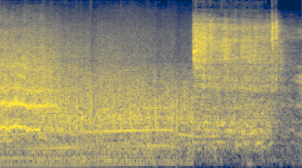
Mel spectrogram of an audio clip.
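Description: Miniature model car driving and skidding, a close loud whining motor with a sliding tire scrape, ending in a sharp high hiss and brief screech near the end.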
